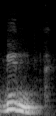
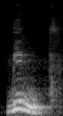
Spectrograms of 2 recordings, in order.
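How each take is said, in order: No difference in how they are said.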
